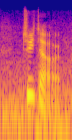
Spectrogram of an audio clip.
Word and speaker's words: Twitter: 5 syllable words Meanwhile, in English, Twitter, Twitter, Twitter, one syllable? Twitter. うん、すごいですよね。 Twitter、 Twitter。はい。で、ポイントは、たを言うときに、あの、小さいつを作るのが苦手だったら待ってください。 Twitter です。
